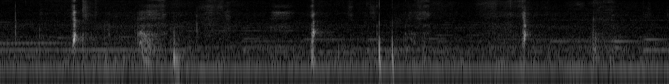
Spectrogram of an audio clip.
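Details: A person who has had a little too much to drink gives brief, soft, abrupt catches at irregular intervals over a steady background hum: hiccups.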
